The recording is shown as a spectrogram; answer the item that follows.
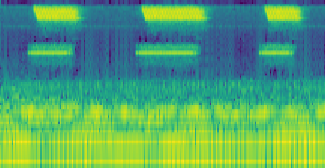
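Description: Title-sequence soundtrack music: a low, dark drone whose pitch slowly sways up and down. Over it come three bursts of an electronic beeping text-typing effect, each a steady high tone with hiss above it and lasting under a second.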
